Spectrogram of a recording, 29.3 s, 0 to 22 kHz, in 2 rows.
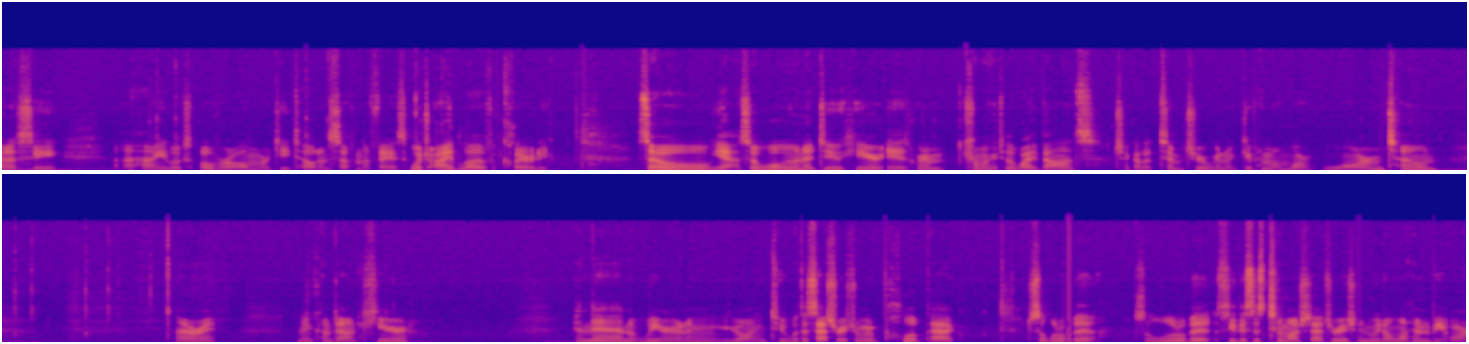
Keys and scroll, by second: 5.0 ctrl+z.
